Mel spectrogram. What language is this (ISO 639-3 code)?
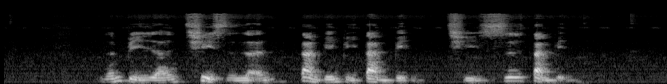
zho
